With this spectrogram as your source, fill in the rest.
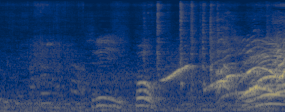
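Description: A group of young men and women cheer and shout together.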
